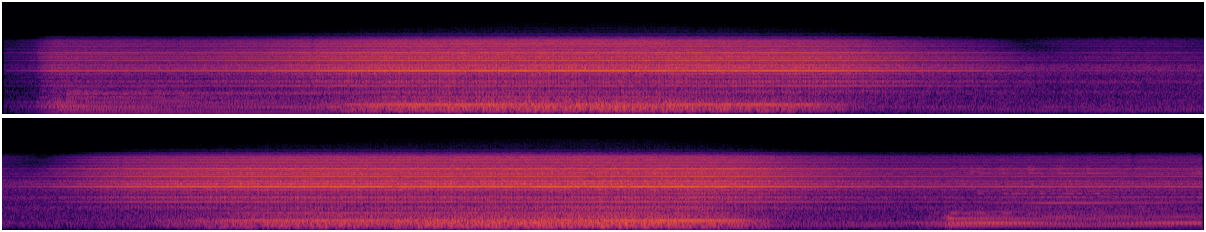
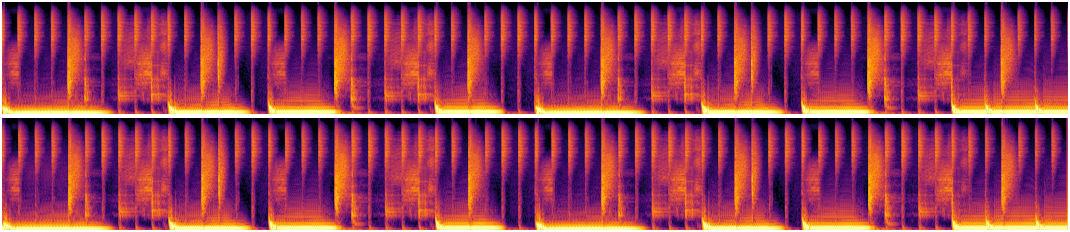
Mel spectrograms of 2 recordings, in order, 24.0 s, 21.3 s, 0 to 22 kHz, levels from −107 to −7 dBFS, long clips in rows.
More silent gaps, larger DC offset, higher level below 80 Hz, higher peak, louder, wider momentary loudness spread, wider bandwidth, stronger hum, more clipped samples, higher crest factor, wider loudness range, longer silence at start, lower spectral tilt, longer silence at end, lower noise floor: neither; neither; second, -80 dBFS vs -12 dBFS; second, -30 dBFS vs -2 dBFS; second, -41 LUFS vs -14 LUFS; first, 16 LU vs 13 LU; second, 11 kHz vs 15.5 kHz; neither; neither; first, 16 dB vs 8 dB; first, 14 LU vs 2 LU; first, 0.25 s vs 0 s; second, -1.5 dB/octave vs -4.5 dB/octave; about the same, 0 s vs 0 s; first, -66 dBFS vs -29 dBFS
